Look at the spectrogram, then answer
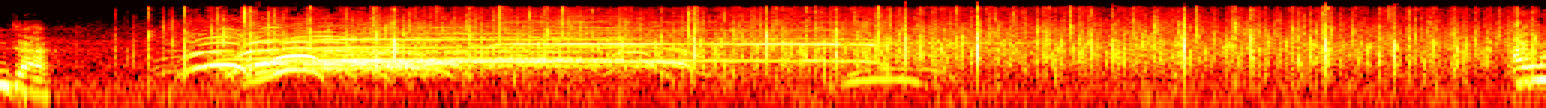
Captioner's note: crowd cheers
